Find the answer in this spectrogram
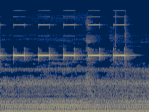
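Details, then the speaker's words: Oxygen concentrator with a newly changed filter, in service mode with no pressure, tested after a patient complained he could not tolerate its oxygen flow: loud high-pitched beeps about twice a second over a steady machine hum; no-flow alarm. "Wala siyang flu kaya nag-a-alarm guys. Wala siyang flue."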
